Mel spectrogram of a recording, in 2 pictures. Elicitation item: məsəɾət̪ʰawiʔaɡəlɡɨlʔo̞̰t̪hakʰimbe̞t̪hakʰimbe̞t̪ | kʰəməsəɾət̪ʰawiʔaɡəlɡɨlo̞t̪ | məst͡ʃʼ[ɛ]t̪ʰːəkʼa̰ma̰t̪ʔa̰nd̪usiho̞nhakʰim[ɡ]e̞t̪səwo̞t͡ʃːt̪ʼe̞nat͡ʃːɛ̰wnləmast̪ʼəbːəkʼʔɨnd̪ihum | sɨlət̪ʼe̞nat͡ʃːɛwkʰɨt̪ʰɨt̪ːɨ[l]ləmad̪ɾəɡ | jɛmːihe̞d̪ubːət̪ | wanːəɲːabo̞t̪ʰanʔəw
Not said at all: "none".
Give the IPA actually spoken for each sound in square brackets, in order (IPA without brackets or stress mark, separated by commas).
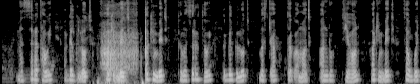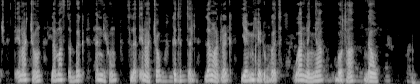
a, b, l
